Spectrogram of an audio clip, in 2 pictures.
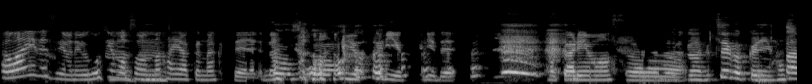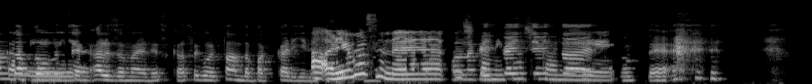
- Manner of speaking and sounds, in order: other background noise; laugh; laughing while speaking: "はい"; laughing while speaking: "なんか"; distorted speech; unintelligible speech; chuckle
- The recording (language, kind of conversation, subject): Japanese, unstructured, 動物園の動物は幸せだと思いますか？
